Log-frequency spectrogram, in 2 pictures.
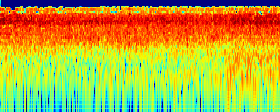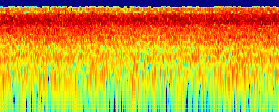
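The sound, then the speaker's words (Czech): Heavy rain pours down steadily in a dense, continuous hiss in Ivanjica, southwestern Serbia, falling without a break through the previous night and day, loud, with no voices and no break in the downpour. “Celu prethodnu noć i danas bez prekida pada u Ivanjici na jugozapadu Srbije.”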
